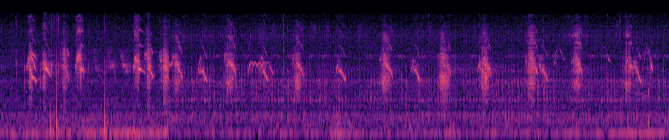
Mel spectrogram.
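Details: Newly hatched common kestrel chicks, five in a nest, the youngest hatched that morning in spring. Sharp, high-pitched peeping repeats roughly every half second, fairly even, over a low electrical-sounding hum.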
